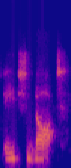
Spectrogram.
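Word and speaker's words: H₀: and we're gonna call that oh it's actually pronounced H naught but we're gonna call it H oh all right we'll call it H oh the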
